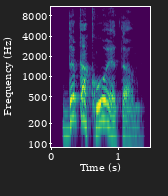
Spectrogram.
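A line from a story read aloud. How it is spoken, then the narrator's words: Tired reply. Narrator (Russian): устало отозвался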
